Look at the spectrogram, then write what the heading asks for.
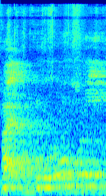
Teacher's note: huruf dal itu sifatnya mengalir, suaranya mengalir. Jangan kita paksakan berhenti. Jangan kita baca fadkuruni.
